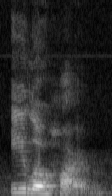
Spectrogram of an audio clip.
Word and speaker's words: Eliheim: So he calls himself Eliheim or Eliheim. Eliheim. Oh, okay. Eliheim. Eliheim? Okay. Because Elohim is spelled different, but it's probably just the vibration that still carries anyway.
